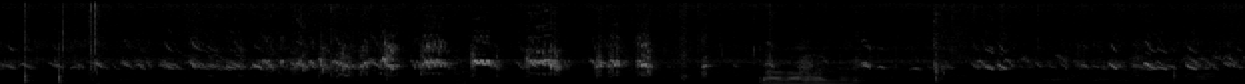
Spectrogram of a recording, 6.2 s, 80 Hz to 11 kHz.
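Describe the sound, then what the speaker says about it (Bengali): Ten-day-old broiler chicks peep in a busy, high-pitched chorus of short repeated chirps close by, while a person's voice briefly cuts in partway through. "এখন আমার ব্রয়লার মুরগির বাচ্চার বয়স 10 দিন, একটা মুরগির বাচ্চাও মারা যায় নাই।"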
